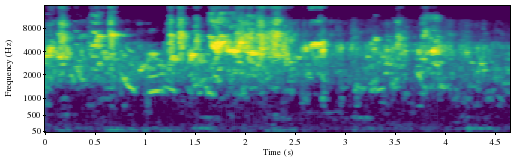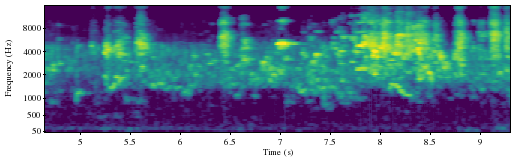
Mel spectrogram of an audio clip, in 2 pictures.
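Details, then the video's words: Budgerigar pair in an aviary on a morning, chattering in high, rasping squawks and twitters that swell and fade in uneven bursts, with a loud stretch early and another near the end. "A Beautiful Morning with Budgie Pair | Serenade in the Awesome Aviary"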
